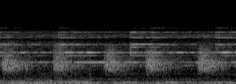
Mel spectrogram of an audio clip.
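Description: An HO scale Broadway Limited Imports die-cast 2-8-0 Consolidation model steam locomotive with Paragon 3 sound, giving steady rhythmic chuffs about twice a second over a constant hum and hiss.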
